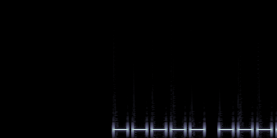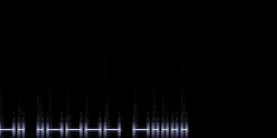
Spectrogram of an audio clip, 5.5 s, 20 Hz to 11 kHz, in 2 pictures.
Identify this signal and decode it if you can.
Morse code, heard as a keyed tone, about 25 wpm, 700 Hz. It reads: 0916
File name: practice / 25wpm / Four Letter-Number Combinations - 25wpm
